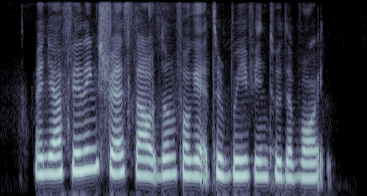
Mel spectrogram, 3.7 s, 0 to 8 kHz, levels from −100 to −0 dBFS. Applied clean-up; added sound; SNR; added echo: neural mask model Resemble Enhance denoiser.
